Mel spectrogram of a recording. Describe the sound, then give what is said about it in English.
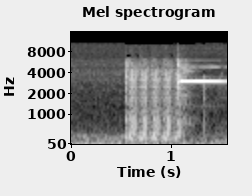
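A telephone rings in one short, harsh, buzzing trill lasting about half a second, then a thin, steady high tone lingers briefly afterward. No one speaks. It is another incoming call to a radio call-in show. “Hold on, another phone call.”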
